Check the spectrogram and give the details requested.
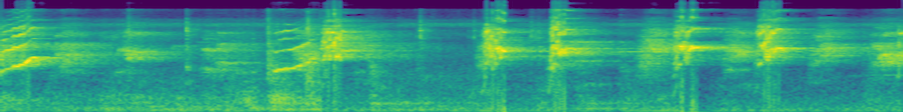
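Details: Javan myna song made of scratchy, raspy squawks and brief rising whistled notes in irregular bursts, separated by short gaps, with background hiss.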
